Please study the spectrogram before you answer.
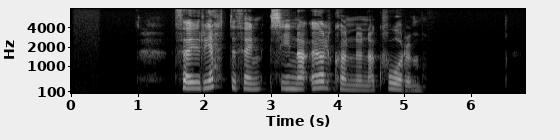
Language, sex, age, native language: Icelandic, female, 60-69, Icelandic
